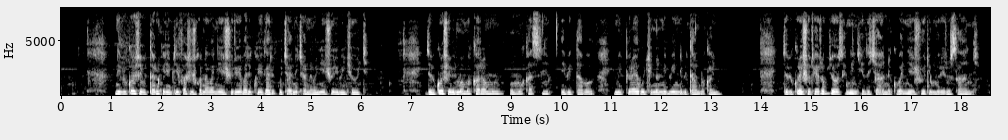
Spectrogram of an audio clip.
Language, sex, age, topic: Kinyarwanda, female, 18-24, education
